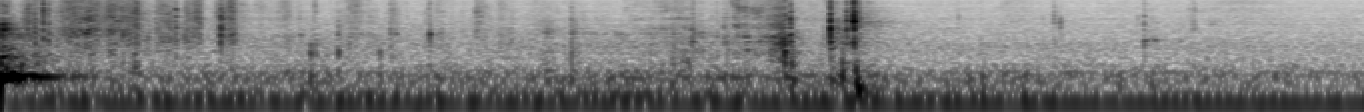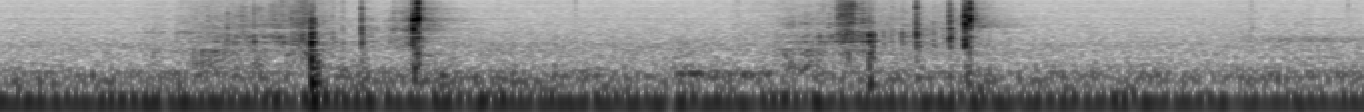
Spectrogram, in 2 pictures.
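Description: Tarot cards being dealt from the deck onto a wooden table: quiet rustling, then three clusters of short card snaps and slides, about three, six and a half, and eight and a half seconds in, as each card is laid down.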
